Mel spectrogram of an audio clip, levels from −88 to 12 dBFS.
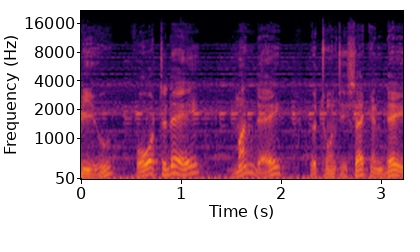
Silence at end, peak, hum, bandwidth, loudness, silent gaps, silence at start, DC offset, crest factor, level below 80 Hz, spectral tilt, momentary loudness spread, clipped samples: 0 s; -6 dBFS; none; 17 kHz; -22 LUFS; none; 0 s; under 0.1%; 16 dB; -34 dBFS; -5 dB/octave; 7 LU; under 0.1%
